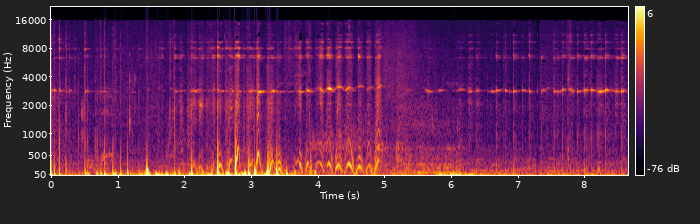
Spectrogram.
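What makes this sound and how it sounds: Glass perfume bottles from a perfume collection are tapped in quick, irregular succession, giving light glassy chinks and clinks with a faint high ring. The tapping is busiest and loudest in the first half, then settles into softer, sparser clicks.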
